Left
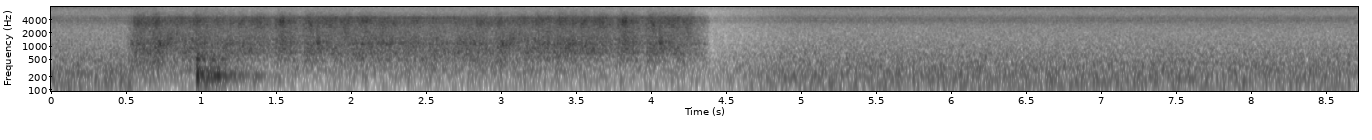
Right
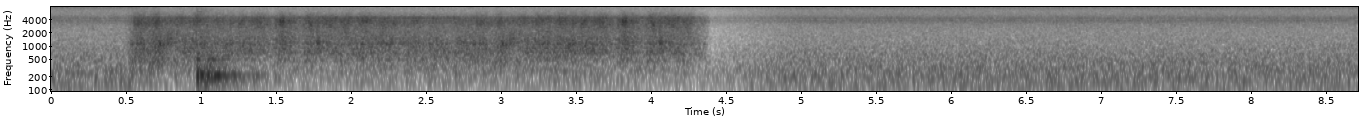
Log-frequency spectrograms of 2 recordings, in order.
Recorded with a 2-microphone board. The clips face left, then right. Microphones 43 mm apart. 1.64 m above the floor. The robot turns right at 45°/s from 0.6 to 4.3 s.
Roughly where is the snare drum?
Left.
